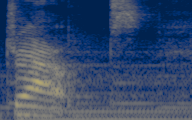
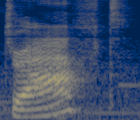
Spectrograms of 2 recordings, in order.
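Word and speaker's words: draught: and I was like, isn't it pronounced draft and then Pon says draft of lucidity? Or is is that one of those words that's like pronounced differently based on what country you're in? Um, I thought it was draft.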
